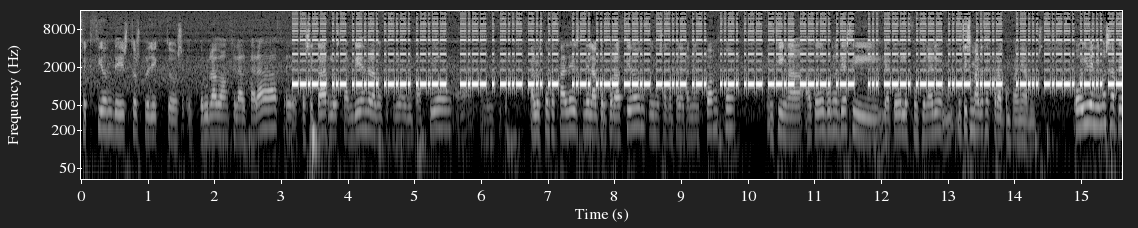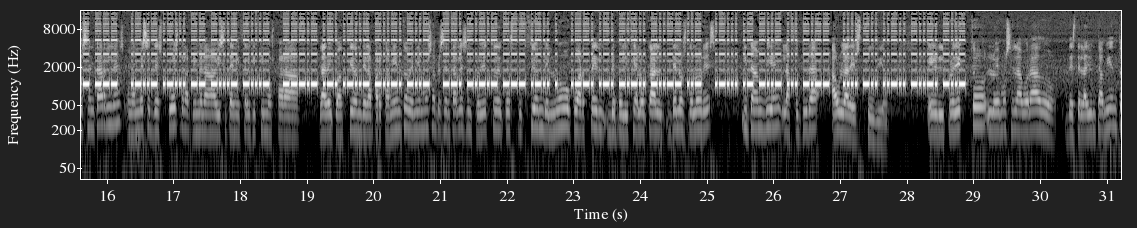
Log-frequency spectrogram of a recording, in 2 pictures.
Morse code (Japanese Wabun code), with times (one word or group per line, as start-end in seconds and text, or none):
3.2-5.5 アウンンテ
5.7-7.1 ケヘマホイ
7.4-9.4 チノネヒナ
9.6-11.6 チヤネシヤ
11.8-13.8 ラソヲノミ
14.0-16.1 オルオレレ
16.4-18.4 ヰオヨメメ
18.6-20.8 スナヰモマ
21.0-22.7 リサレカヘ
23.0-24.9 ツナキユウ
25.1-26.8 オイマラケ
27.0-28.9 ヌホトモマ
